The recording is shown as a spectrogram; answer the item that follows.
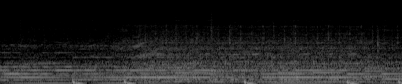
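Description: Background music with a steady beat over an electric stand mixer whirring as its wire whisk beats aquafaba at medium speed.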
